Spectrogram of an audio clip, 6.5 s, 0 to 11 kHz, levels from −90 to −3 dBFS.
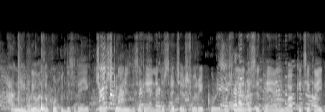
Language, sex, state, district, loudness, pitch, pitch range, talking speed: Marathi, male, Maharashtra, Washim, -18 LUFS, 140 Hz, 135-145 Hz, 195 wpm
